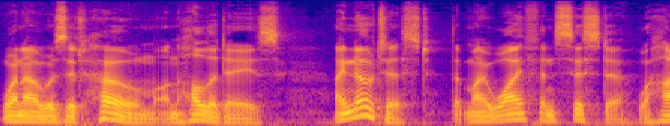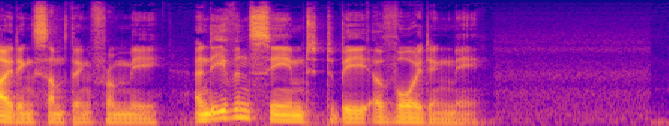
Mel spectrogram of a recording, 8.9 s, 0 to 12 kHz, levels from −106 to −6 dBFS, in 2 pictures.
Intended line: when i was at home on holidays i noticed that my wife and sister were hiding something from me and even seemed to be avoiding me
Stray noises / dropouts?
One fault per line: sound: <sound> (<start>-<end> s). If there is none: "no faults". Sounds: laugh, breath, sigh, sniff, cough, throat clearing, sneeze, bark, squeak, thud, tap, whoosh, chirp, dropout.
no faults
